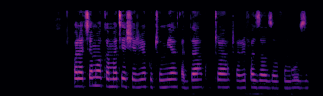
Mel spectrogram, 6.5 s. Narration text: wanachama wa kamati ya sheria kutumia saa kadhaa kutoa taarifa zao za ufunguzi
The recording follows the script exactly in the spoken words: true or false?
false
